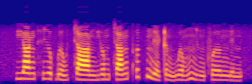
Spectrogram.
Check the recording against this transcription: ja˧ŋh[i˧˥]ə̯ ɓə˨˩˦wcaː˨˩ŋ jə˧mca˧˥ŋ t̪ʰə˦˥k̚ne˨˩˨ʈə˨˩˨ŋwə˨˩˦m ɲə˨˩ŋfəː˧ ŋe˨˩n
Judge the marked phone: incorrect: i˧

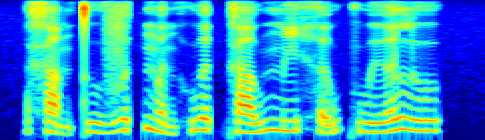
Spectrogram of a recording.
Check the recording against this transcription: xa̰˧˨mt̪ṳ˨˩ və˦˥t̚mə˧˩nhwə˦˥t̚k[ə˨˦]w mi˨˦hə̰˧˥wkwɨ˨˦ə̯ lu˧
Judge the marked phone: incorrect: a˨˦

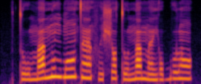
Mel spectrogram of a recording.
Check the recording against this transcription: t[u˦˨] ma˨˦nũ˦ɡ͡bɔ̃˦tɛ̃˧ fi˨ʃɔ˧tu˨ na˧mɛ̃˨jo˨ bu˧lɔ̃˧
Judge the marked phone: incorrect: u˨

